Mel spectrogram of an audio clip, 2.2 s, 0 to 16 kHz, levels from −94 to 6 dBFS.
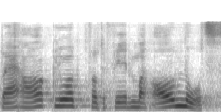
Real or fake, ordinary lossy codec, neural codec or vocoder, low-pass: fake; none; codec, 16 kHz, 1 kbps, FunCodec, trained on Chinese and English, 50 frames a second; 7.2 kHz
